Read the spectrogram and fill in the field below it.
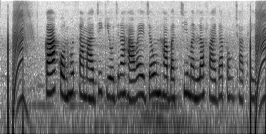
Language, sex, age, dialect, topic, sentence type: Chhattisgarhi, female, 18-24, Central, banking, statement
